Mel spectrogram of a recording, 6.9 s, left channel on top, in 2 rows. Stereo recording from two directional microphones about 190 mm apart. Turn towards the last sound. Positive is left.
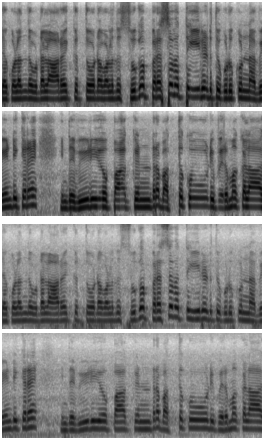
turn(degrees=40)  # may be behind; listen again after turning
